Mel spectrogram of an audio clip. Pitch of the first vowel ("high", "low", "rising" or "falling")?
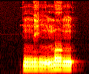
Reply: low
